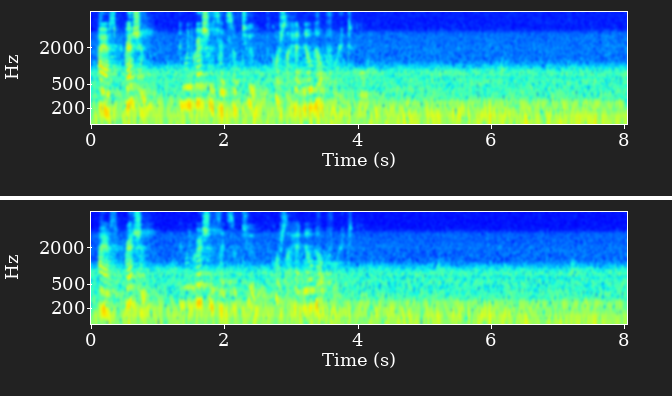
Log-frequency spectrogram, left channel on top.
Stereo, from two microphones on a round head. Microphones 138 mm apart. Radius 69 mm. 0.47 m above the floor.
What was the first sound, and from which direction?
A woman speaking, 75° left (ahead or behind).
